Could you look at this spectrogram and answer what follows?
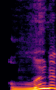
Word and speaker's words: lunner: Luna date with myself and you're probably going Luna date yes it is spelled l-u-n-n-e-r it is half of lunch and half of dinner I didn't know what to call it but we'll talk about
